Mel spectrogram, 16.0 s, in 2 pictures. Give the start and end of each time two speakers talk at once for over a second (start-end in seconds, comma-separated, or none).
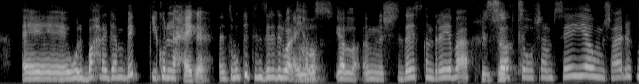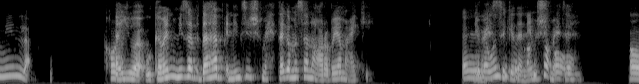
13.9-15.2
